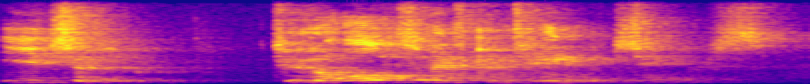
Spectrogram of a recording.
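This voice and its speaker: A pompous, ancient cyborg archmage acted by a man declaims in a stage drama with grand, villainous theatricality. The voice is fairly high for a man. It is heard from a distance in a very reverberant room. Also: lively intonation, normal speed, fairly bright tone. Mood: exasperated, bossy. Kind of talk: staged reading of a play. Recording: very echoey room, distant mic.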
